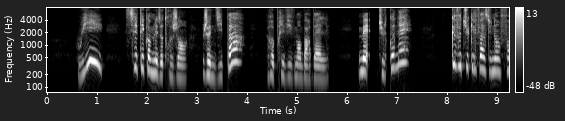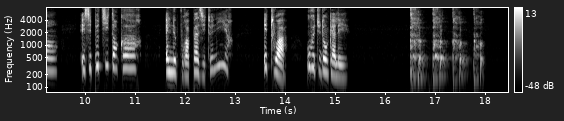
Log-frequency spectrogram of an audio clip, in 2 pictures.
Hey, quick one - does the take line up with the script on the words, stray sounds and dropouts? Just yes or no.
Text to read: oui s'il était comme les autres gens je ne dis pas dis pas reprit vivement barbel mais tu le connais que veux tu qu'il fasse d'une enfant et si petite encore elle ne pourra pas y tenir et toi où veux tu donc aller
no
